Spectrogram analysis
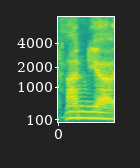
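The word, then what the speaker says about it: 般若: Prajna, Sanskrit, Hanya is, I think that's the Chinese-Japanese way of, a Sino-Japanese way of pronouncing that word.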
